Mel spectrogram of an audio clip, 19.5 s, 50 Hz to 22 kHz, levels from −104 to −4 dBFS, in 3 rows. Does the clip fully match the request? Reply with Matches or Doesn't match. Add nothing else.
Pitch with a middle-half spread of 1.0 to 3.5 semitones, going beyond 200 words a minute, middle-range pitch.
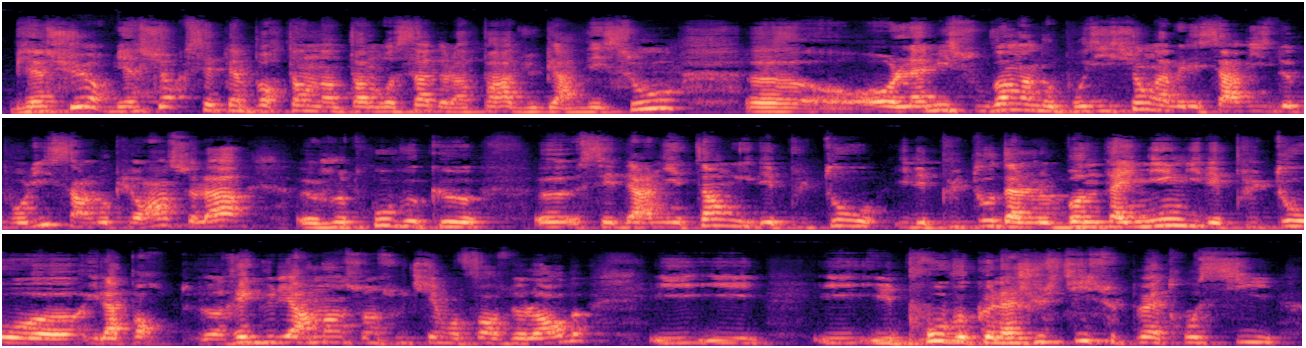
Matches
